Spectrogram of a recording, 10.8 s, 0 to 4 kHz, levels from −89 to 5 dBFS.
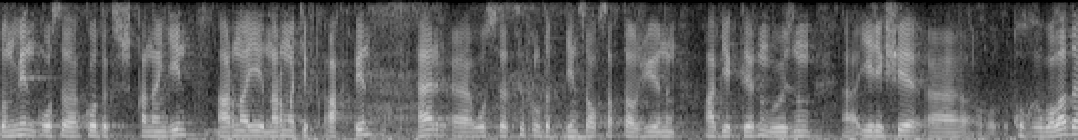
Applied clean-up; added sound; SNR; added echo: none; Cricket / Bird + Breathing; 15 dB; none.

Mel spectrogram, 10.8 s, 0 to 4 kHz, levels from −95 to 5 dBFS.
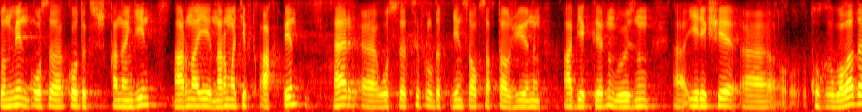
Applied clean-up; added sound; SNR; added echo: neural separator model SepFormer DNS4.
